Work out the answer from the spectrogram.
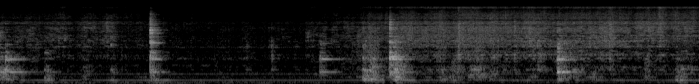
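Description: A metal spoon stirs and knocks against a metal pot on a gas stove while onions and ginger-garlic paste fry in oil, sizzling. There is a sharp knock about a second and a half in, and the sizzle grows stronger from about halfway. The paste is being fried until its raw smell is gone.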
